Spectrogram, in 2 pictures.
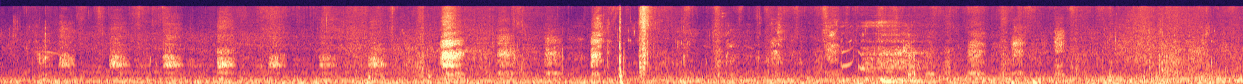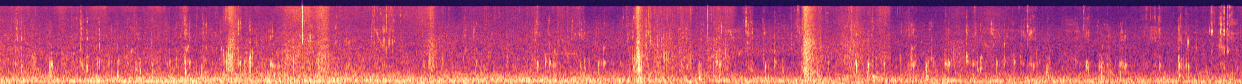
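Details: Pasepon, an elderly white Samoyed, on a lawn outdoors; soft rhythmic panting puffs run through steady wind rumble, broken by scattered clicks and knocks.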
